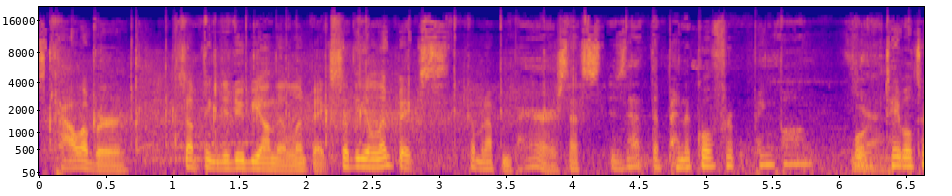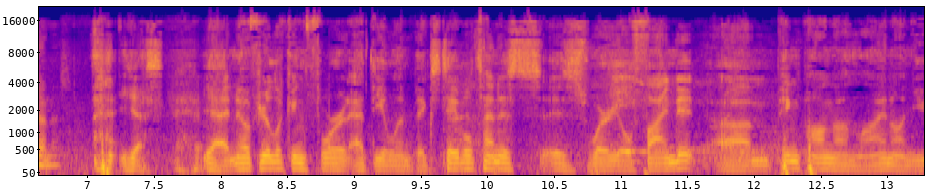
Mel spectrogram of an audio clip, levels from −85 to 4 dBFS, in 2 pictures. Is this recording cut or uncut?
uncut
